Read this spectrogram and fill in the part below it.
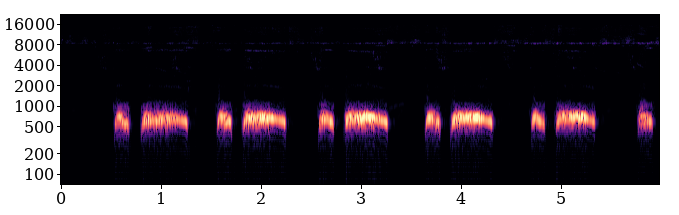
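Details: A spotted dove, used as a lure for trapping doves, coos cleanly in a steady pattern: a short low hoot then a longer sustained coo, repeated about every second, with no background noise.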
